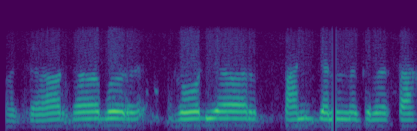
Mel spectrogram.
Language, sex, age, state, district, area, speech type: Maithili, male, 18-30, Bihar, Supaul, urban, conversation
